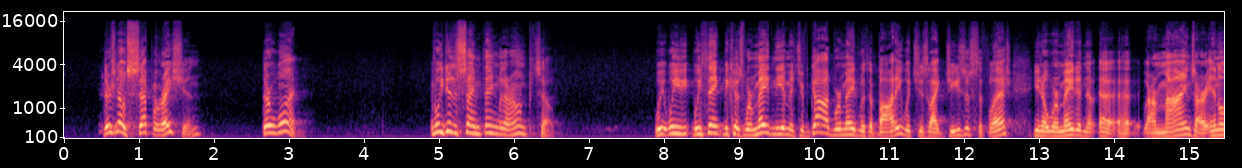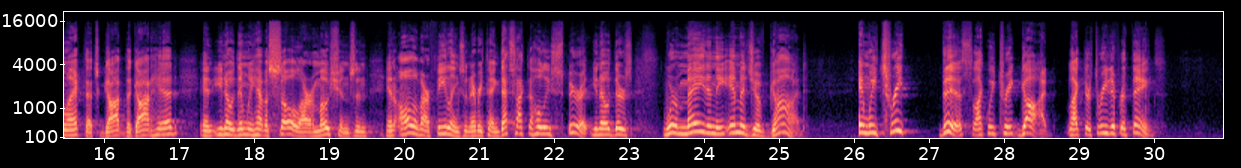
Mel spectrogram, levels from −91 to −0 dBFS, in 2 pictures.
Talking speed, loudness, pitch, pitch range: 190 wpm, -18 LUFS, 180 Hz, 145-215 Hz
